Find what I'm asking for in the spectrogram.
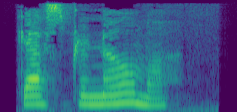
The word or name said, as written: gastrinoma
